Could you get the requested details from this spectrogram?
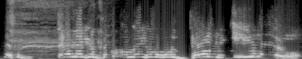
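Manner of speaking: high-pitched indignant yelling; worked-up outburst. Real, not acted. Angry fan objecting to panel's take, high mad yell. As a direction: yell it up high, overloading the mic. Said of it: "bring the volume down".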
